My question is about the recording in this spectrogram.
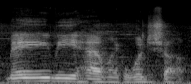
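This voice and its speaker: This male gaming channel host is young and clearly stuffed up, his nasal, congested voice sitting at a middle pitch. He rambles and thinks aloud while casually commenting on a building session in a game, coughing and clearing his throat frequently over a light background hiss.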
